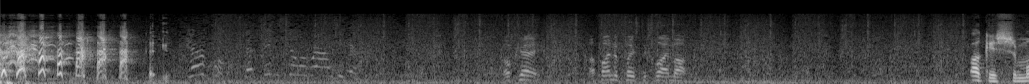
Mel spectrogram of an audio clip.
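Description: Water sloshes softly as a swimmer paddles through it.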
